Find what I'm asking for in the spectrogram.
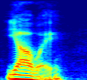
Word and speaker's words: Yahweh: Now, the four consonants in Hebrew used in the word I Am are equivalent to the English letters YHWH, usually pronounced in English as Yahweh.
